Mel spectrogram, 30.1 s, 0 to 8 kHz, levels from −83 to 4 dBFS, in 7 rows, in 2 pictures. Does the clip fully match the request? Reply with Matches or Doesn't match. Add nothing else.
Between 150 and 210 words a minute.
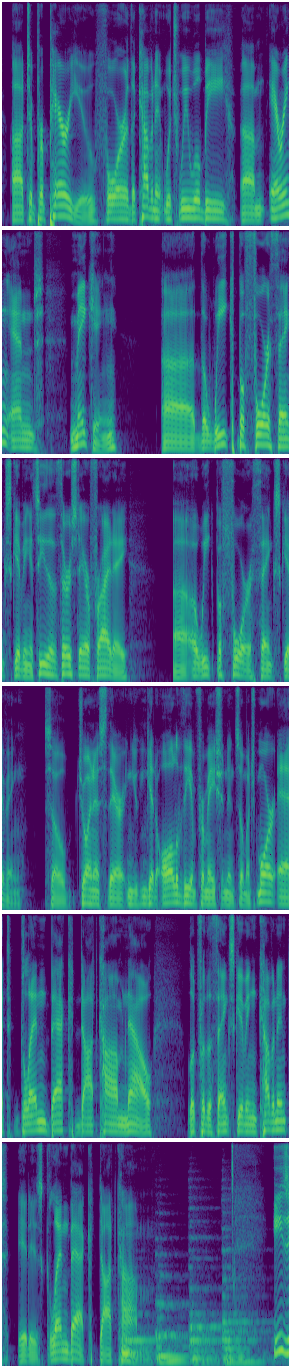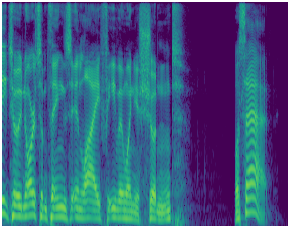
Doesn't match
